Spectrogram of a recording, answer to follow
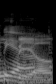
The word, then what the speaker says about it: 爿: 这个字其实它是台语发音，叫做台湾文武饼。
